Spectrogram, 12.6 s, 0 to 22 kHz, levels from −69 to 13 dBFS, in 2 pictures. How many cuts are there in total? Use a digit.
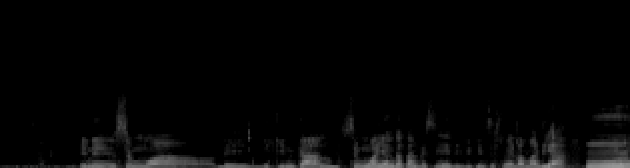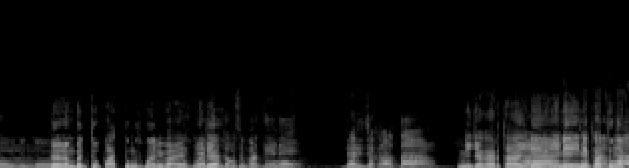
0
